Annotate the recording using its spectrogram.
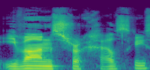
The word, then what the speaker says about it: Yvonne Strahovski: She's played by Yvonne Strahovski. – Perfect pronunciation.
